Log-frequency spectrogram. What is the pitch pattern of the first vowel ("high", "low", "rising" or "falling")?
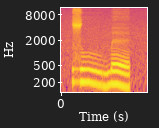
falling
